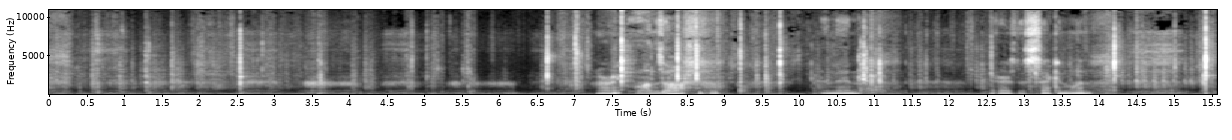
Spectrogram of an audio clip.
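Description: Pliers click and scrape against metal engine parts.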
